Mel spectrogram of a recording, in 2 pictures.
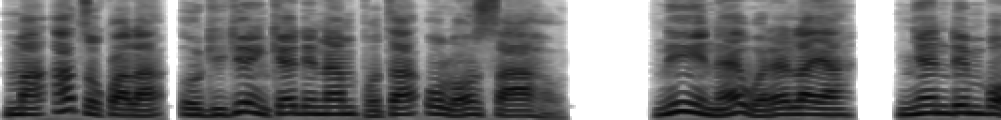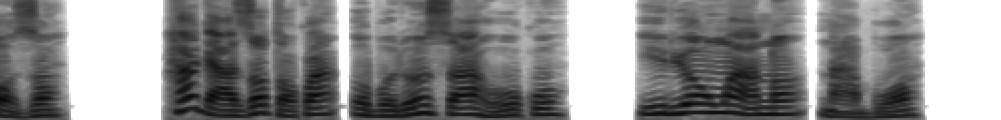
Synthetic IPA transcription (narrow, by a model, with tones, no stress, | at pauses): ma˨ʔa˦tʊ˨kʷa˨la˨o˨ɡi˨ɡe˦ŋ̩˨ke˦dɪ˦na˨m̩˦pʊ˨ta˦ʔʊ˦lɔ˨n̩˦sɔ˦a˦ɦʊ̰˨ | ni˦ɦi˨ne˨e˦we˨ɾe˦la˦ja˦ | ɲe˦n̩˦dɪ˦m̩˦bɔ˨zɔ˦ | ha˦ɡa˨a˨zɔ˦tɔ˨kʷa˦o˨bo˨do˨n̩˦sɔ˦a˦ɦʊ˨ʊ˦kʷʊ˦ | i˦ɾi˦ɔ˦ŋʷa˦a˨nɔ˦na˨a̰˨bʊ̰˨ɔ˦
